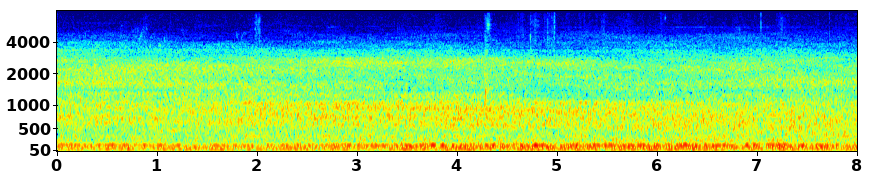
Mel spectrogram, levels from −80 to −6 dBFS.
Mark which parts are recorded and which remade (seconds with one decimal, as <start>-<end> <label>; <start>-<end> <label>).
0.0-8.0 recorded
